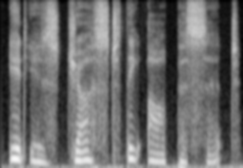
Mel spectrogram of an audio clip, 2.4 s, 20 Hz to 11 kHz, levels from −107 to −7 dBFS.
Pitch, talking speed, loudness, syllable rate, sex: 165 Hz, 125 wpm, -19 LUFS, 3.8 syllables/s, female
